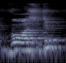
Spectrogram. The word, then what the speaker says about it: watched: हमने ईडी लगा दिया, बट प्रोनाउंस करते समय हम उस पर इंसिस्ट, यानी उस पर दबाव नहीं डालेंगे, वो साइलेंट रहेगा।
